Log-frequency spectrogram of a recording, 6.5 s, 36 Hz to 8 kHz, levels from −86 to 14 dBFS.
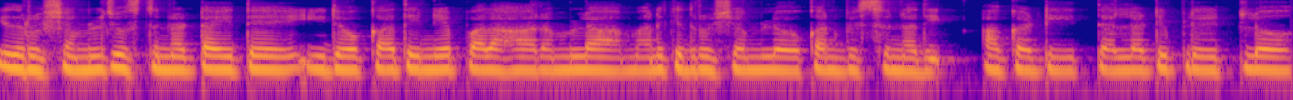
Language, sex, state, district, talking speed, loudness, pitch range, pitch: Telugu, female, Andhra Pradesh, Visakhapatnam, 155 wpm, -16 LUFS, 185-195 Hz, 190 Hz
